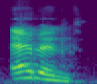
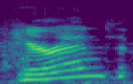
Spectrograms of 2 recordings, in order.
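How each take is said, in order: First: It is said with a Hungarian-style pronunciation. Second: It is said with an English-style pronunciation. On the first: "she gave it the accent of like Edend" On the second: "my pronunciation"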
